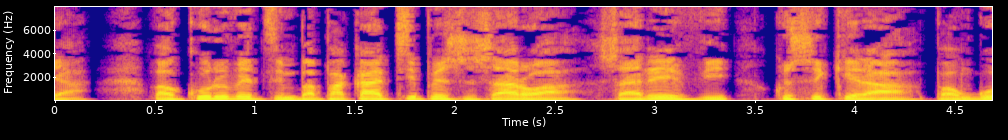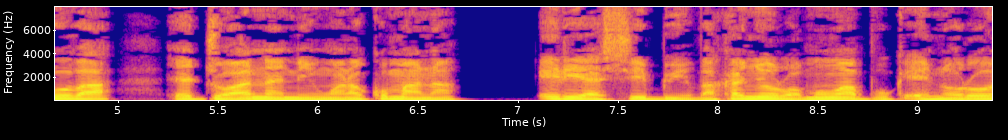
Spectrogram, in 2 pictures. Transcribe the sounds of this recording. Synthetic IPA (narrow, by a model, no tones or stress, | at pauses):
ʋakuɾuʋe̞d͡zimbapakatipe̞ʐiʐarwaʐ̥aɾevʱi | kuʂikiɾapaŋɡuʋa | jad͡ʒo̞ɦananimwanako̞mana | eɾiaʃibʱiʋakaɲo̞rwamumabʱukenoɾoː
